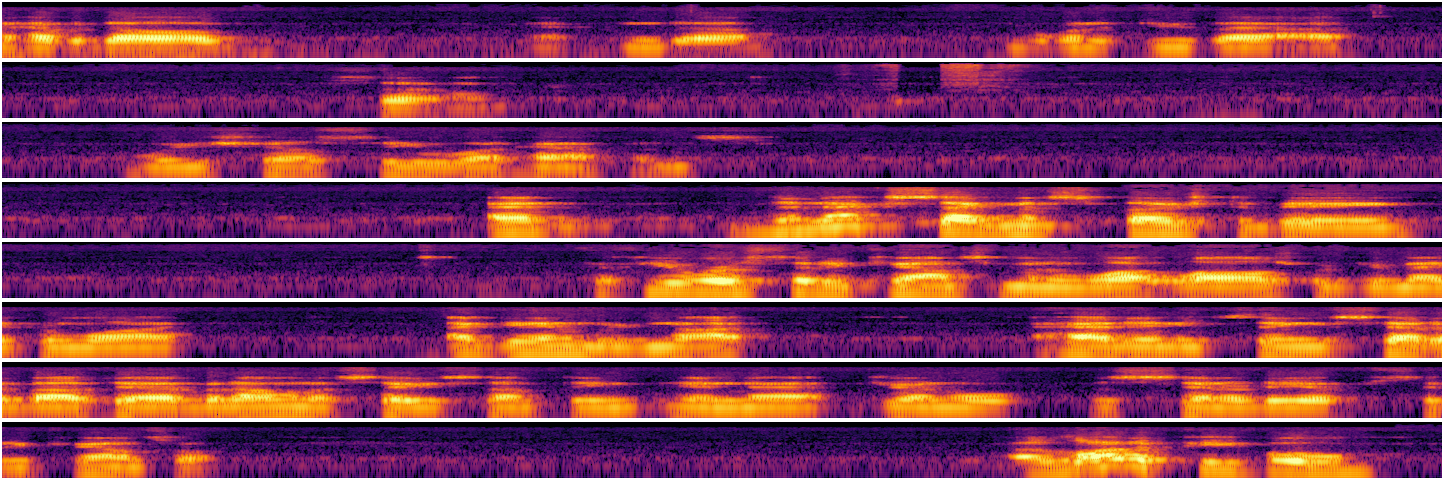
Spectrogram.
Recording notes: We were plagued with technical difficulties from “Action!” to “Cut!”. Was unable to connect to our studio.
